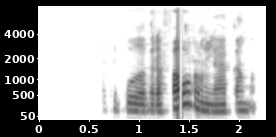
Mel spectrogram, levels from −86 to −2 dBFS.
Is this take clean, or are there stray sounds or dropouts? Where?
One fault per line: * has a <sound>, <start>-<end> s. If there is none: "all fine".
* has a dropout, 1.4-1.4 s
